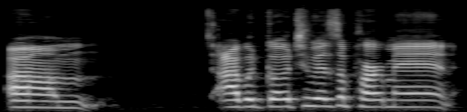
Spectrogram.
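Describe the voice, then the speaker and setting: A woman's voice: a little high, fairly even intonation, a little slow, a bit bright, clear, resonant tone. A young adult woman hosting a casual live stream, chatty and easily amused, greeting viewers by name. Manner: chatty, greets chat names one by one, laughs easily.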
